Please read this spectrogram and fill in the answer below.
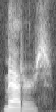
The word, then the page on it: matters: American English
